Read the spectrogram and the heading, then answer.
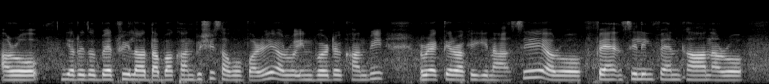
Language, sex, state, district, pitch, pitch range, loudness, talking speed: Nagamese, female, Nagaland, Dimapur, 220 Hz, 210-230 Hz, -16 LUFS, 185 wpm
